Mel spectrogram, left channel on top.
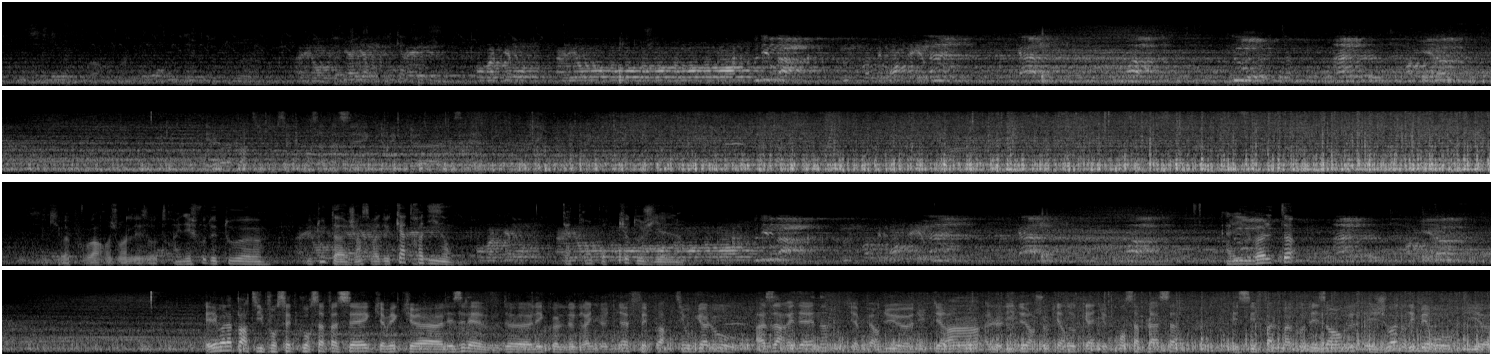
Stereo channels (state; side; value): normal; both; correlation 0.62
